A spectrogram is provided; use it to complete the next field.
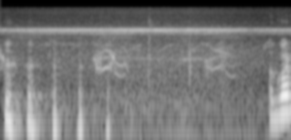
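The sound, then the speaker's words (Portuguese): A whistling heron's whistled call, thin, sounds in short wavering phrases over a steady high-pitched drone, with a voice laughing and speaking briefly before and after. “Esse é o barulho da Maria Faceira, não é um barulho de caminhão quando tá dando ré.”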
